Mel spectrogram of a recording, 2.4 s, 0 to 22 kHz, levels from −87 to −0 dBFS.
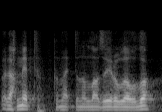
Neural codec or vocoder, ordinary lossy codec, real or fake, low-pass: codec, 16 kHz, 0.5 kbps, FunCodec, trained on Chinese and English, 25 frames a second; none; fake; 7.2 kHz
